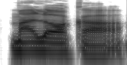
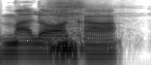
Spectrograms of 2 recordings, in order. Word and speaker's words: Mallorca: Leute, alle spanischen Namen wie Mallorca wird das Doppel-L als J ausgesprochen und nicht als Mallorca. Also Mallorca.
